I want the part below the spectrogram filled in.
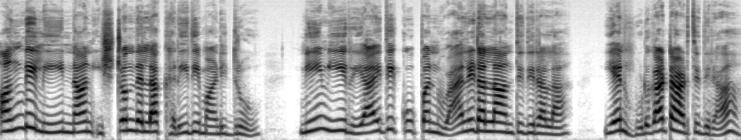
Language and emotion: Kannada, angry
